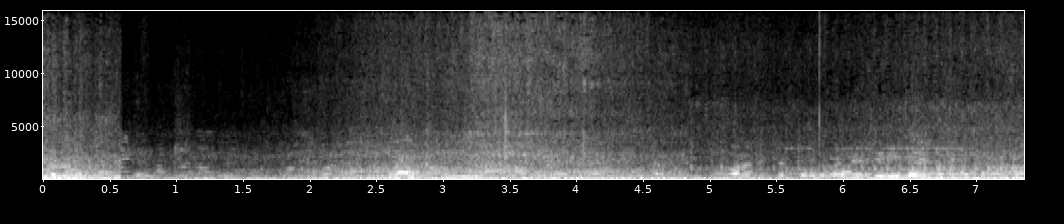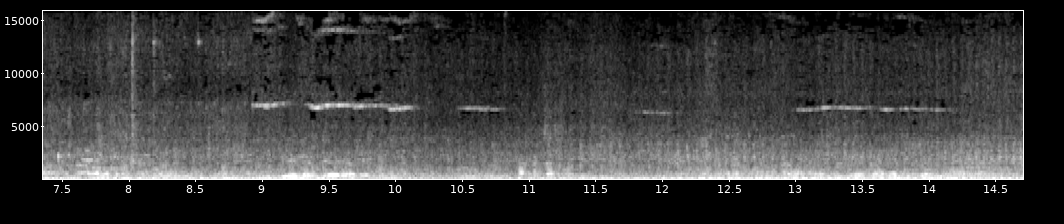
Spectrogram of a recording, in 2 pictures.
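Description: Indistinct voices of people talking over a steady low rumble.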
